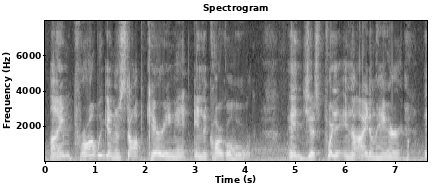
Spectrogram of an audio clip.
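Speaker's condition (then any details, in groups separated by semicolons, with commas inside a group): Cerebral palsy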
